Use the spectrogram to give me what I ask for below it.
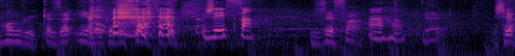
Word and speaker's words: J'ai faim: J'ai faim.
